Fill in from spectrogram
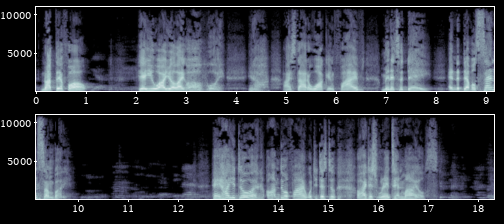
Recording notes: Recorded at the 08:30am Service on 2017-05-07.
